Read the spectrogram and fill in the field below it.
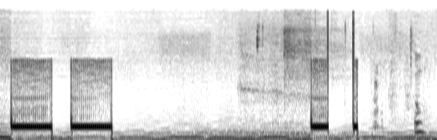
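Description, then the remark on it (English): A telephone ringing tone heard down the line: two steady buzzing rings close together, a pause, then another shorter ring, all over a low background hum. “Here we go. It's ringing good.”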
